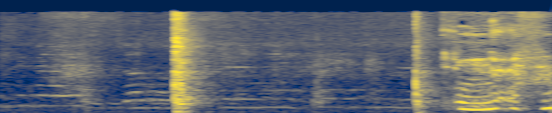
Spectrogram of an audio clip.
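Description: Two sharp knocks, one about a second in and another about three seconds in, amid quieter voices. Loud speech follows near the end.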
